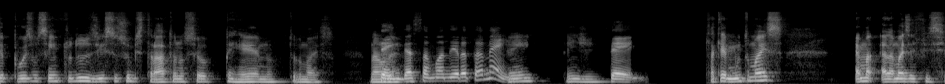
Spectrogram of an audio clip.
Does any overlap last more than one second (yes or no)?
no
